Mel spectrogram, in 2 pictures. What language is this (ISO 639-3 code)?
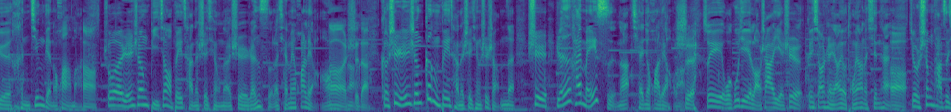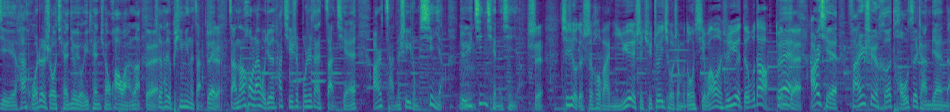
zho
